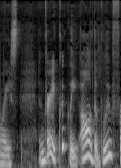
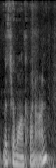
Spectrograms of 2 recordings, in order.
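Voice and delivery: ordinary delivery

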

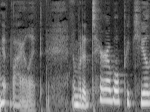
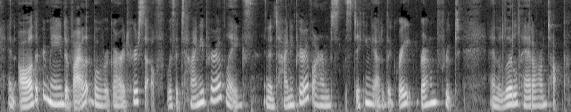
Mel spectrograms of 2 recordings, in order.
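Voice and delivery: ordinary delivery, nothing marked

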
